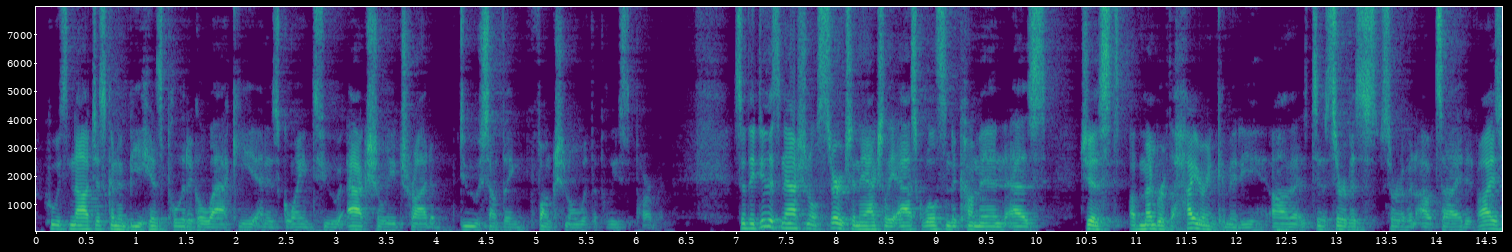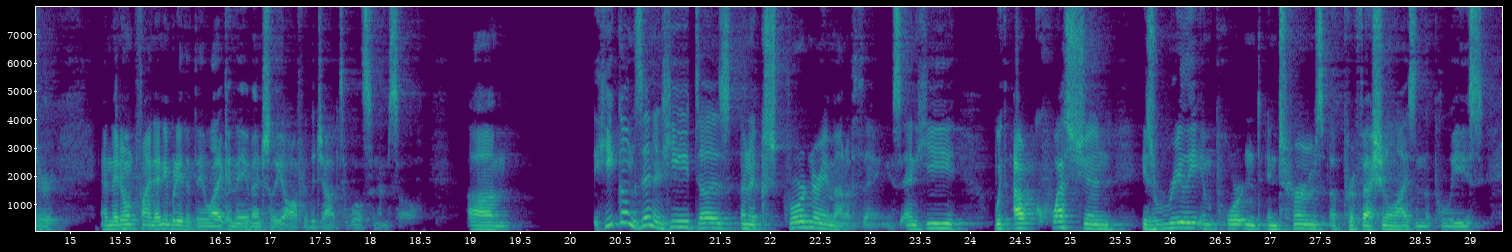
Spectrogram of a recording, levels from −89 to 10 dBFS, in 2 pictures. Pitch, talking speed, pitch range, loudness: 125 Hz, 195 wpm, 110-150 Hz, -23 LUFS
